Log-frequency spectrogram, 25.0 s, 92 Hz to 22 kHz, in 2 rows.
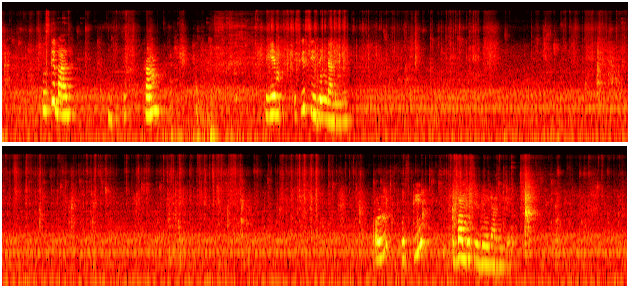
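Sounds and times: steady low hum: 0.0s - 25.0s
plastic sachets crinkling: 2.0s - 2.9s, 4.4s - 10.0s, 10.6s - 22.0s.

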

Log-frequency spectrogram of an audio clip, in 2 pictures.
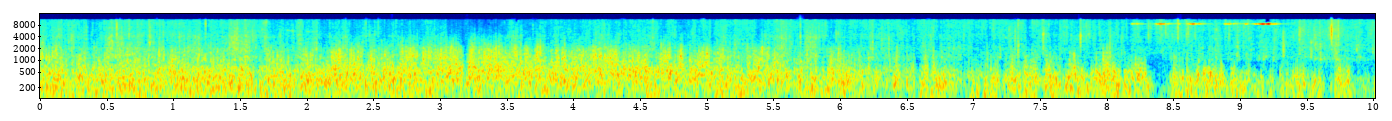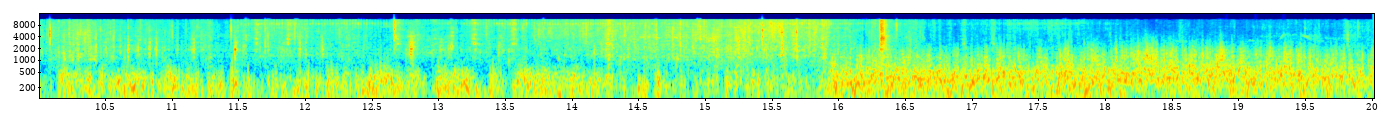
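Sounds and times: wind rumbling on microphone: 0.0s - 20.0s
tyres crunching on gravel: 4.4s - 17.4s
tricycle clicks and rattles: 5.6s - 17.4s.

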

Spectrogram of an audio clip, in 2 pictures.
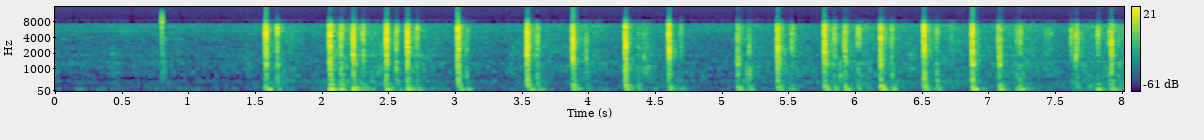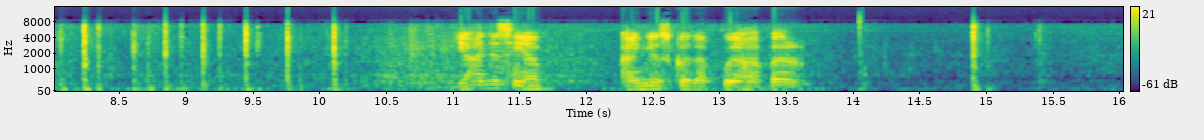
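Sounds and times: keyboard typing: 1.6s - 10.3s, 14.9s - 15.1s.

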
